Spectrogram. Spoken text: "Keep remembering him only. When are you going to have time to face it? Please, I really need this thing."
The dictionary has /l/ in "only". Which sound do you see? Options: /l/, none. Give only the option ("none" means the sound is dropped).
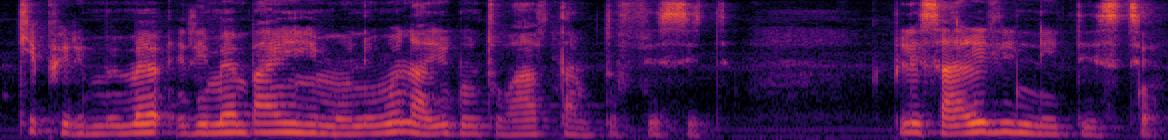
none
